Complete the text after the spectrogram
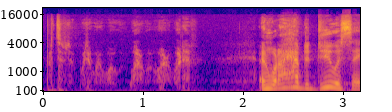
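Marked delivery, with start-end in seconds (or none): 0.0-1.5 hushed, unvoiced inner-voice whisper; whispered nagging. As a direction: whisper like a nagging doubt, stuttering on the words.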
